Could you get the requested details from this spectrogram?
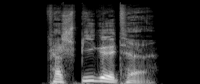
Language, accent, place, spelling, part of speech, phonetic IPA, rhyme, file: German, Germany, Berlin, verspiegelte, adjective / verb, [fɛɐ̯ˈʃpiːɡl̩tə], -iːɡl̩tə, De-verspiegelte.ogg
- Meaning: inflection of verspiegelt: 1. strong/mixed nominative/accusative feminine singular 2. strong nominative/accusative plural 3. weak nominative all-gender singular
